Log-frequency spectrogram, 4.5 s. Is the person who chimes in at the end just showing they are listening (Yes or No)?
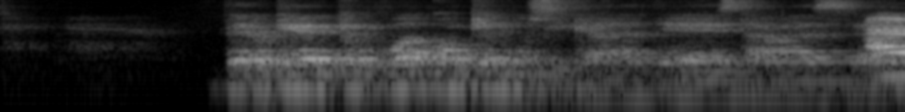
No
